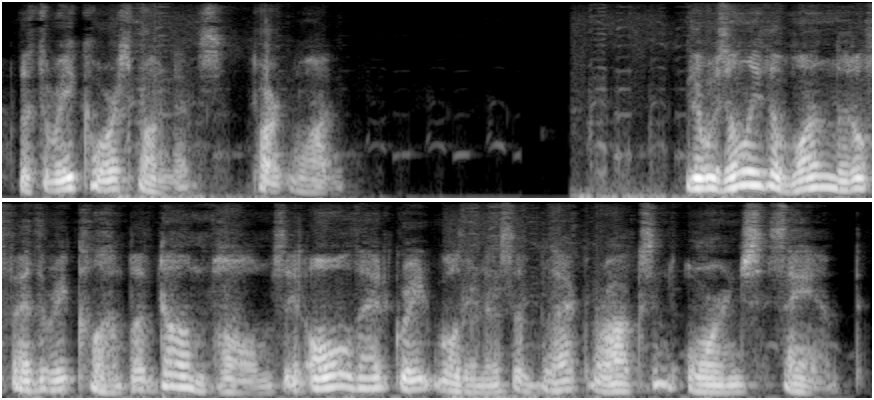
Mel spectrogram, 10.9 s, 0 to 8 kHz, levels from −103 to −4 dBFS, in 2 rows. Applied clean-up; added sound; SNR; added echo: neural separator model SepFormer DNS4.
